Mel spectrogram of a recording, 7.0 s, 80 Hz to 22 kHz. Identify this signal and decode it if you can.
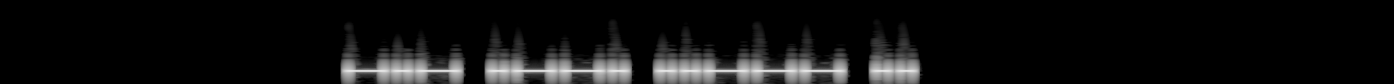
Morse code, heard as a keyed tone, about 20 wpm, 700 Hz. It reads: KP2I
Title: DXCC-100 Call Signs - 4 Characters - 20wpm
